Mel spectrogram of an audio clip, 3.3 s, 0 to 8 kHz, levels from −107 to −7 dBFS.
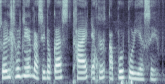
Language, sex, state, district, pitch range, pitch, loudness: Assamese, male, Assam, Sonitpur, 200-230 Hz, 220 Hz, -16 LUFS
